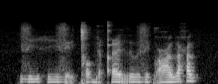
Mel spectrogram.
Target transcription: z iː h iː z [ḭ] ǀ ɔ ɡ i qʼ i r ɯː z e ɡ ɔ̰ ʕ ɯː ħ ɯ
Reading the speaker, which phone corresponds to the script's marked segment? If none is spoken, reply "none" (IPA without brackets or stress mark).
ḛ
